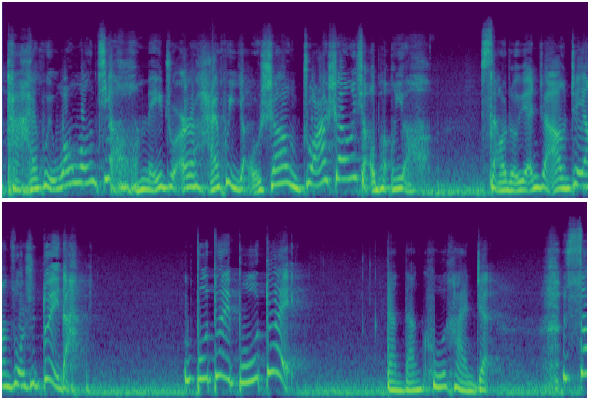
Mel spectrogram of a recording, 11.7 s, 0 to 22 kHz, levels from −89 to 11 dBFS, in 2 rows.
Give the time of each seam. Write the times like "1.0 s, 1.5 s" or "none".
none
